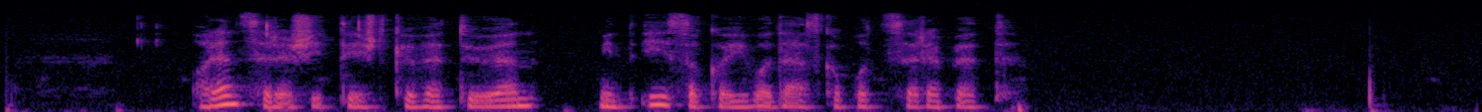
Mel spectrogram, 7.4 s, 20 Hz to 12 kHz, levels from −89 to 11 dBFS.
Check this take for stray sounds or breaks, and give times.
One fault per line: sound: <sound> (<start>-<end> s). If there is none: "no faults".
no faults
